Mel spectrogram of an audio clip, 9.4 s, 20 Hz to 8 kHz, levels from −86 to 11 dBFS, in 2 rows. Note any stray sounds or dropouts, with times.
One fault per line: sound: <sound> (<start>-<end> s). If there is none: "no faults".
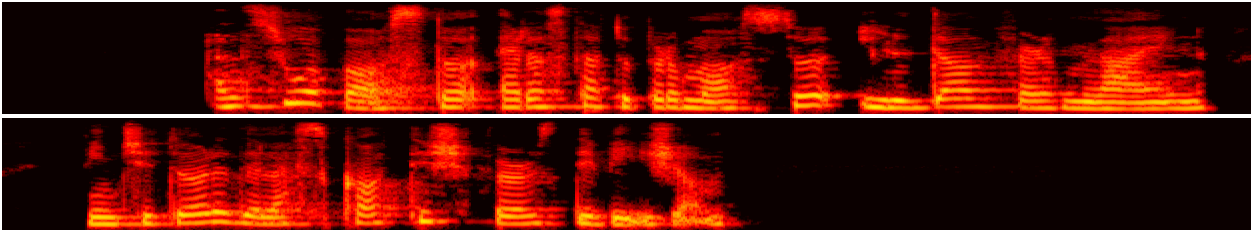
no faults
